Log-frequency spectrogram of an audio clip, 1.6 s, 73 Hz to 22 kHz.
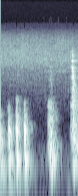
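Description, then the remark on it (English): Three quick, evenly spaced knocks rap on the wooden door of a publisher's office on the 40th floor of a New York City skyscraper, followed by a couple of duller thuds a moment later; no one speaks. “There's a knock at the door, and his secretary appears.”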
